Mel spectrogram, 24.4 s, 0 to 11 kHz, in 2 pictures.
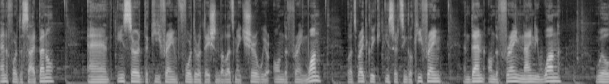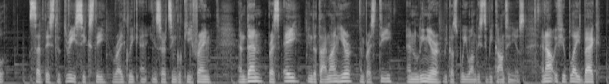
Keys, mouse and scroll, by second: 0.6 click, 2.0-3.9 right drag, 4.5 drag, 6.8-7.7 right drag, 9.1 click, 12.0-13.4 drag, 14.3-15.2 right drag, 17.6 a, 19.3 t, 21.8 scroll down 1, 22.1-22.7 middle drag, 22.8 space, 24.0-24.3 middle drag.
